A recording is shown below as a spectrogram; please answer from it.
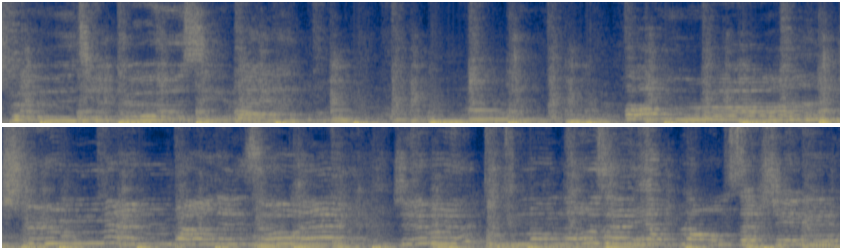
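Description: A woman singing a soul song live into a microphone, holding long, bending notes, backed by a band with acoustic guitar and drums keeping a steady beat.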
